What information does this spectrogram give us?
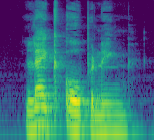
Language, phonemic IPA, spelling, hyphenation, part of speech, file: Dutch, /ˈlɛi̯kˌoː.pə.nɪŋ/, lijkopening, lijk‧ope‧ning, noun, Nl-lijkopening.ogg
- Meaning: dissection, autopsy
